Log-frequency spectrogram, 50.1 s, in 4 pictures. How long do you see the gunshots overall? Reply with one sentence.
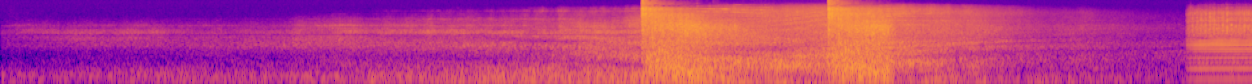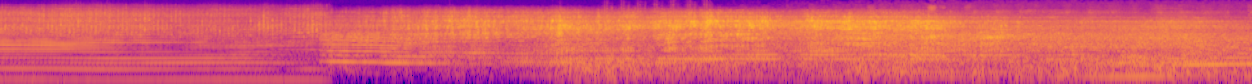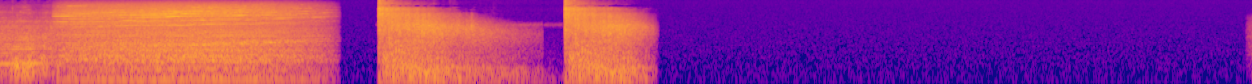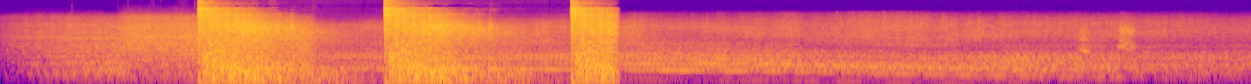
You can hear the gunshots for 10 seconds altogether.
